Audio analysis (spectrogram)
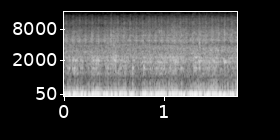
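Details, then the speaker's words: Peugeot 205 GL warm engine idling with choke pulled: deep, slightly lumpy idle with uneven low pulsing, a little blue smoke, cylinders flooded with fuel; over-rich running from choke on a warm engine. "ça fum un peu oui c'est un peu une fumée bleu tu sens qu'elle est gavée quoi là les cylindres attention ils ont plein d'essence dans la gueule"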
